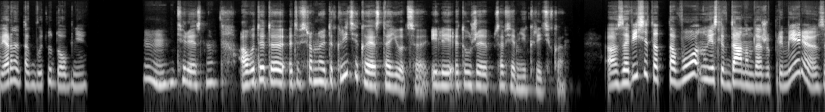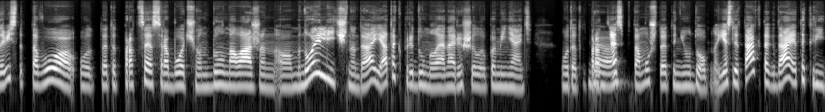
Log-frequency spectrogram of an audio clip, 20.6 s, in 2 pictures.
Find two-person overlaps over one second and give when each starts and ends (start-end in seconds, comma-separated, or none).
none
